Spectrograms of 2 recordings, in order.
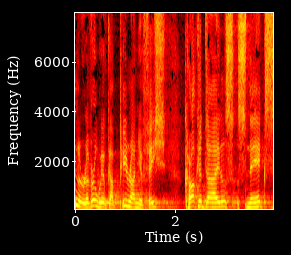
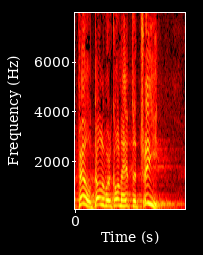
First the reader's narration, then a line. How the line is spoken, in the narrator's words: I shouted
